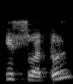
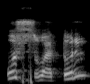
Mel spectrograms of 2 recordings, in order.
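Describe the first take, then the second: First: The first vowel is 'i'. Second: The first vowel is 'u'. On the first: This is the variant reading. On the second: This is the usual reading.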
